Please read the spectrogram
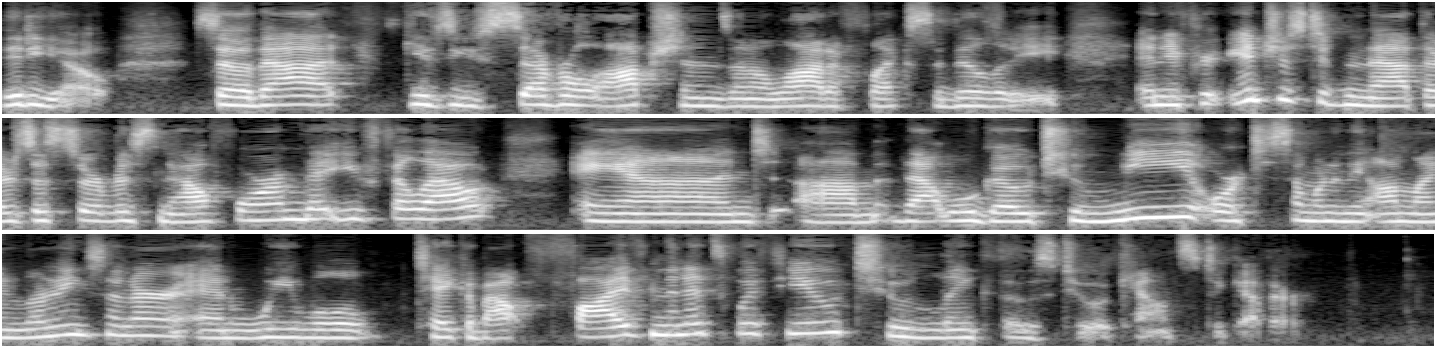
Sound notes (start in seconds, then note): none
